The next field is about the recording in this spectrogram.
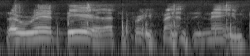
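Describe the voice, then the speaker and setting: An actor playing a folksy, loyal, excitable deputy in an old-time radio western. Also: male voice, sits high. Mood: easygoing, curious. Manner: folksy, drawn-out, deferential. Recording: noisy, crackly old radio recording.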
